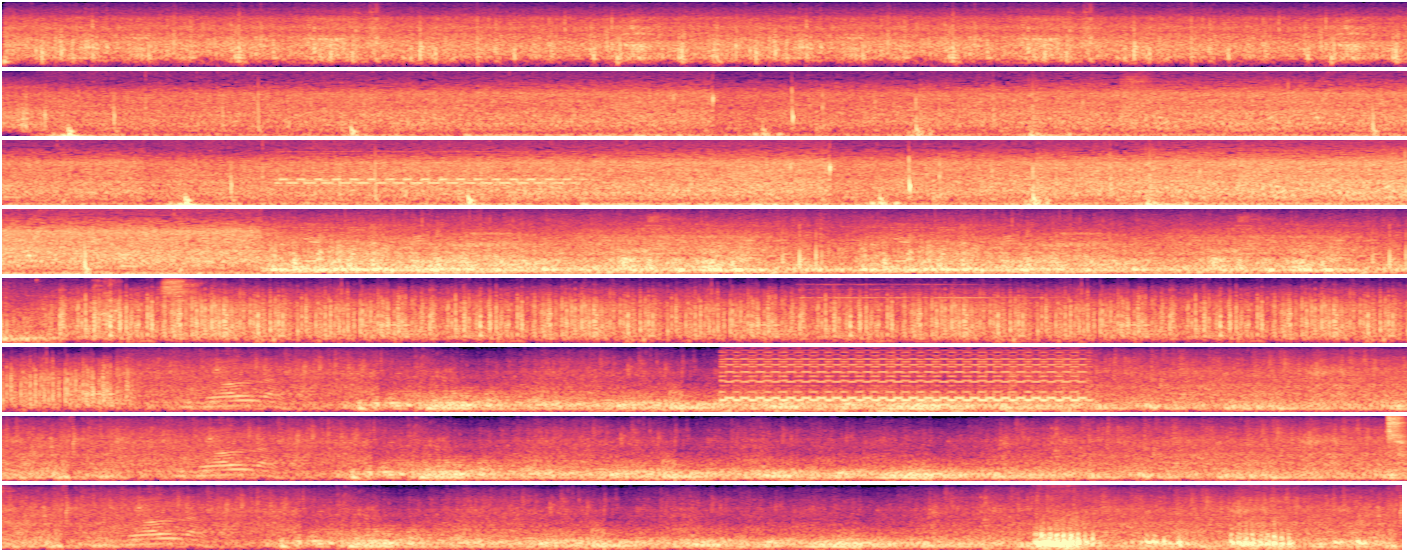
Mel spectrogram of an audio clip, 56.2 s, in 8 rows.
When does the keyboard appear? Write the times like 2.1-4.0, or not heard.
not heard.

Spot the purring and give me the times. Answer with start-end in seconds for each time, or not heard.
54.1-56.1.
